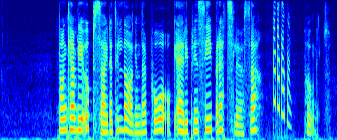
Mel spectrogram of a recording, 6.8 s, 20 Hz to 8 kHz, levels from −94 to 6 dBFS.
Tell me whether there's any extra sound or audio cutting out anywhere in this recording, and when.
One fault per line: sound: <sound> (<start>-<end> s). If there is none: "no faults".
sound: chirp (5.5-5.9 s)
